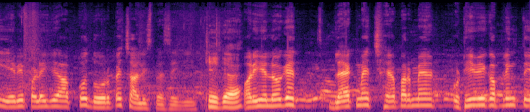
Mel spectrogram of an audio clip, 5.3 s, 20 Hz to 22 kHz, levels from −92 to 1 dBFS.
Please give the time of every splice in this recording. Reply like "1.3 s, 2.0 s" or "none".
none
